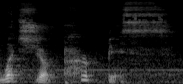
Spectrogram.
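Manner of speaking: slow, whispered and soft; hushed, slow mentor's question; hushed probing question. Retold or imitated. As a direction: ask it slowly under your breath, searching. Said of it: "And then he said".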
